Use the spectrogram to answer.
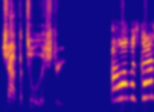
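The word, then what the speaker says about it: Tchoupitoulas: It probably doesn't even say half the letters that's in the word. Okay. I'm gonna tell you now. That's pronounced Chapatula Street.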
